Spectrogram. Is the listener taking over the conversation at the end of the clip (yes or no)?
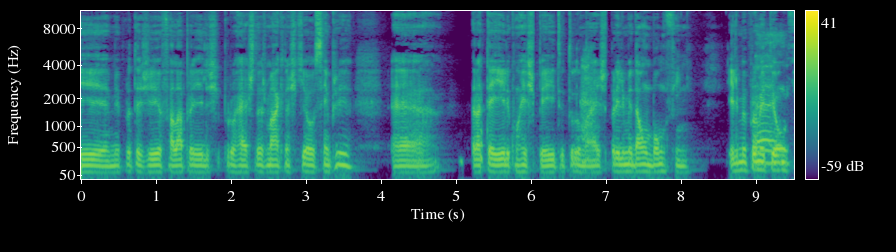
no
